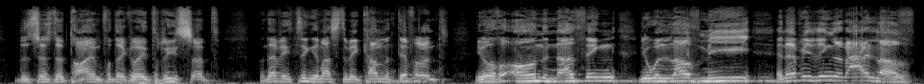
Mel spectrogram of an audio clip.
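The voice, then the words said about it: Mock foreign-accented impression. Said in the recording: “That's kind of my take on his accent.”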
